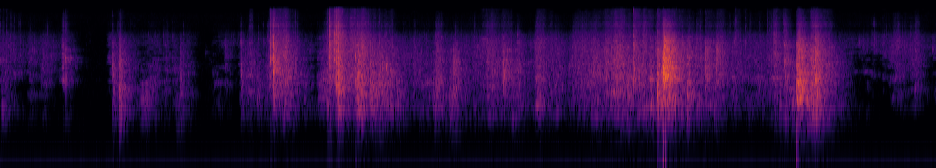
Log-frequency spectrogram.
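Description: Cardboard box and plastic wrapping rustling and crinkling as a plastic-wrapped iron and stove stand is pulled out of its box, with two knocks near the end.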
